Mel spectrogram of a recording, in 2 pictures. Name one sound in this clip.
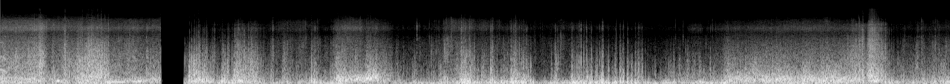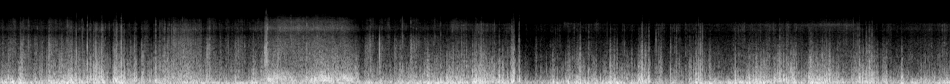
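Strong wind rushes and buffets against a microphone.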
